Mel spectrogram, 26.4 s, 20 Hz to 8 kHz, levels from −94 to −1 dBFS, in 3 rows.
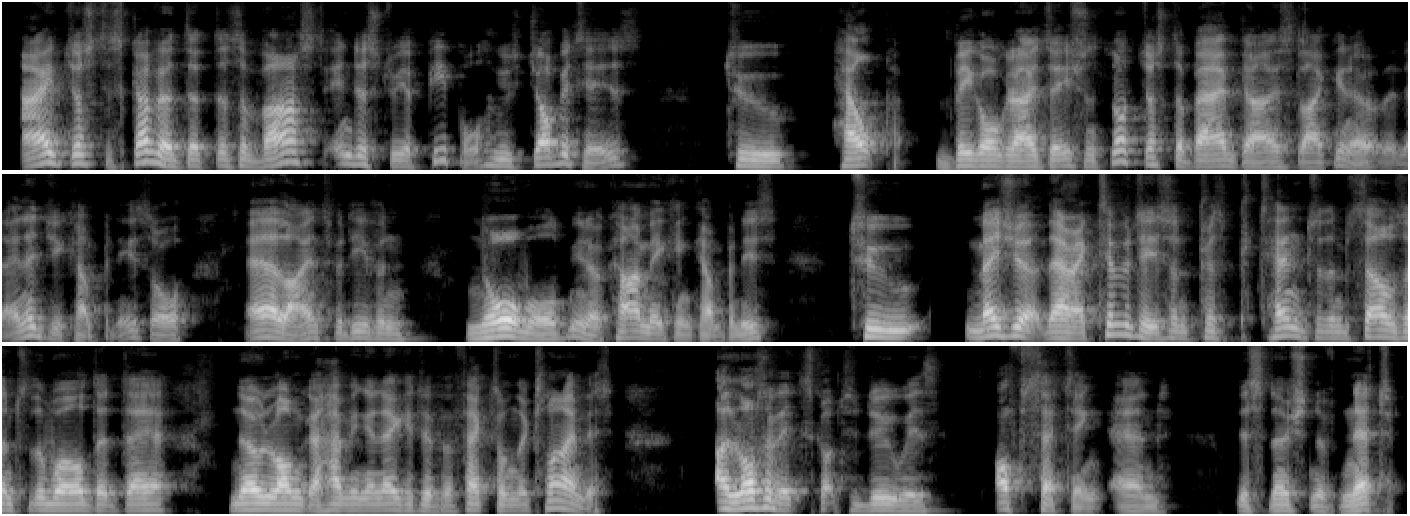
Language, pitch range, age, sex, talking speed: English, 95-130 Hz, 60-79, male, 170 wpm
